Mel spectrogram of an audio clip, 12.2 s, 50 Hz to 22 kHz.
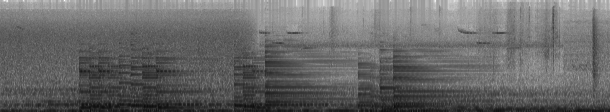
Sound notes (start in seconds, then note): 2.2 engine revs; 5.3 birds chirping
